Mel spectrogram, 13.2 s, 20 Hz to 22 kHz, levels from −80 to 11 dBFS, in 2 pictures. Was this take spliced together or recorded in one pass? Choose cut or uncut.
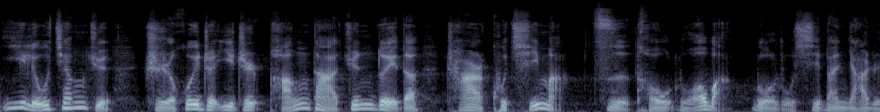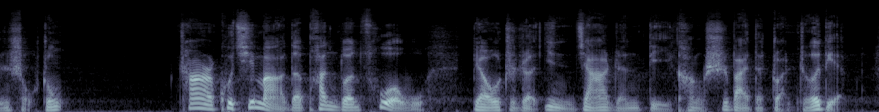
uncut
